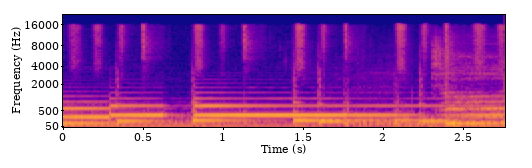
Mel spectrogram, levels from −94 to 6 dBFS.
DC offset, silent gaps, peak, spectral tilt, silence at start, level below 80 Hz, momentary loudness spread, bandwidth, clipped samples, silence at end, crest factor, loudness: under 0.1%; none; -6 dBFS; -8 dB/octave; 0 s; -36 dBFS; 6 LU; 17 kHz; under 0.1%; 0 s; 12 dB; -20 LUFS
